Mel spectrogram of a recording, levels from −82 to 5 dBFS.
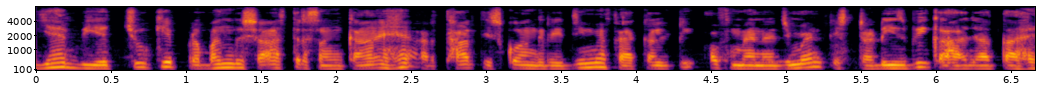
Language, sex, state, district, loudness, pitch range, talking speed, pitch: Hindi, male, Uttar Pradesh, Varanasi, -17 LUFS, 140-180 Hz, 170 wpm, 150 Hz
